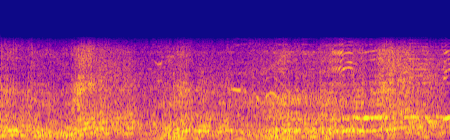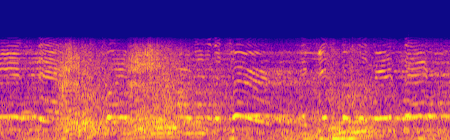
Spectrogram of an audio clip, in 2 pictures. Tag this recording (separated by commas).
Vehicle, Speech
